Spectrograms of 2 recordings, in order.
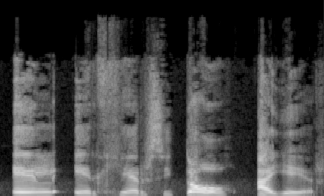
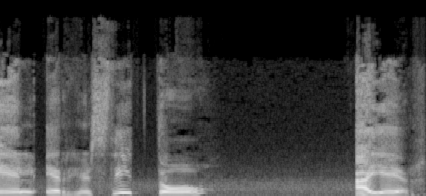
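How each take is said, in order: First: Slow, "ejercitó" stressed on its last syllable; stress on final TÓ. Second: "ejercito" stressed on the next-to-last syllable, e-her-SEE-to. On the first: Teacher modelling the past tense, final stress on "ejercitó". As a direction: land hard on the end of "ejercitó". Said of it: "We wanna say". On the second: Teacher showing the wrong tense, stress on "ci" in "ejercito". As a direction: lean on the "ci" in "ejercito". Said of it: "Because then we are saying". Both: Shown as a demonstration.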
